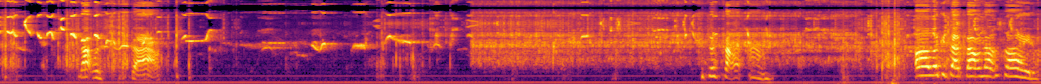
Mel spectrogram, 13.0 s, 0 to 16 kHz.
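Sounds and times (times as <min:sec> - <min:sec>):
bird chirping: 0:00.0 - 0:06.3, 0:06.9 - 0:13.0
steady low hum: 0:00.0 - 0:13.0
running water hissing: 0:05.7 - 0:13.0.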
